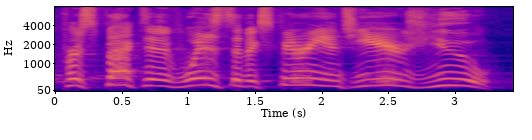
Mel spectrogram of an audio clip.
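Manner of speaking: each word shouted high and loud; rousing shout. Real, not acted. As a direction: hammer every word home to the crowd. Preacher shouting a climactic list.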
